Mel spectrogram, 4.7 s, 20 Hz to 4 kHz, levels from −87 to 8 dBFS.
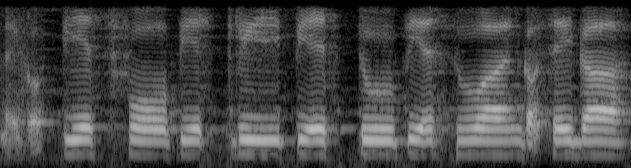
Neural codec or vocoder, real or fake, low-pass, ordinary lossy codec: autoencoder, 48 kHz, 32 numbers a frame, DAC-VAE, trained on Japanese speech; fake; 3.6 kHz; none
